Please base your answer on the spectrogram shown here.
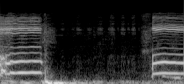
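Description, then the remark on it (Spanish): A rooster crows in two loud, bright bursts, one at the start and one at the end, separated by a brief low thump and a quiet gap. No one speaks. “Ha llegado el gallo sonero.”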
